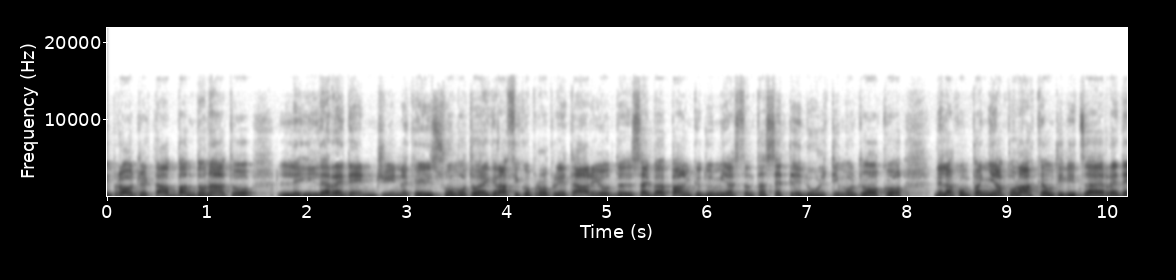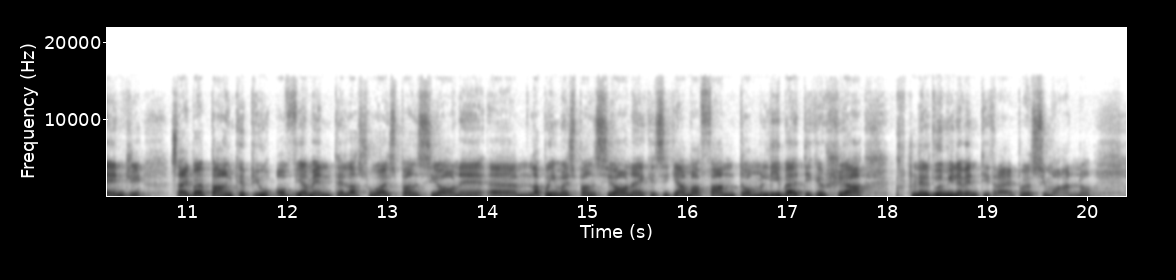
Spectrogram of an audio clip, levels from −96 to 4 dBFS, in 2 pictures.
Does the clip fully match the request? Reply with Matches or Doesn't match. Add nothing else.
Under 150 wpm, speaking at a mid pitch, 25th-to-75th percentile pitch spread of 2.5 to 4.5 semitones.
Matches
